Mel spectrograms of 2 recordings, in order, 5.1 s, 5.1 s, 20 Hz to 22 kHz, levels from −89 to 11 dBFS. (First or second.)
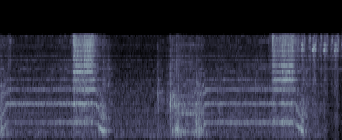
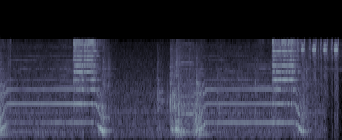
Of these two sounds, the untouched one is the second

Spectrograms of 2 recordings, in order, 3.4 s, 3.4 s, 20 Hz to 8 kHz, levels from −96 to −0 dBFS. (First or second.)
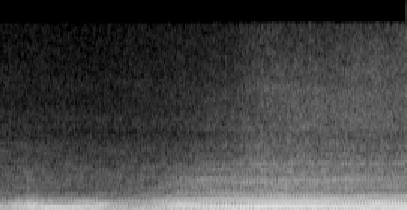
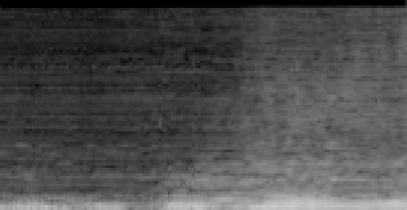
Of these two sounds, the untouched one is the first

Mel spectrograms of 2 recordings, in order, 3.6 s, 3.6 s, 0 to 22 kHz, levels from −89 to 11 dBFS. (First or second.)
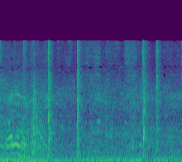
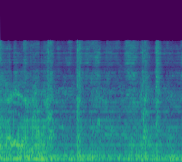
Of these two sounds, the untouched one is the first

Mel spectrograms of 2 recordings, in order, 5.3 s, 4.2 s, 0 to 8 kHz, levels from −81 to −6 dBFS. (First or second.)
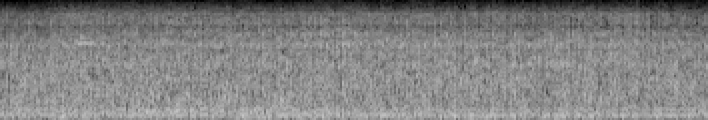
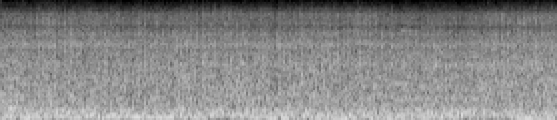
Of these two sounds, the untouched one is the second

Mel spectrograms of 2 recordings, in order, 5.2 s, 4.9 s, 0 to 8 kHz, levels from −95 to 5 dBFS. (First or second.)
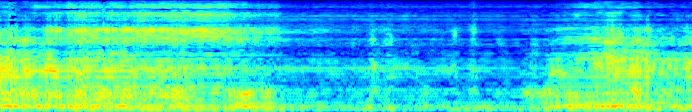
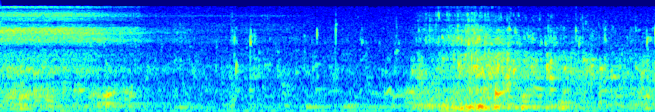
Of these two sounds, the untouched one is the second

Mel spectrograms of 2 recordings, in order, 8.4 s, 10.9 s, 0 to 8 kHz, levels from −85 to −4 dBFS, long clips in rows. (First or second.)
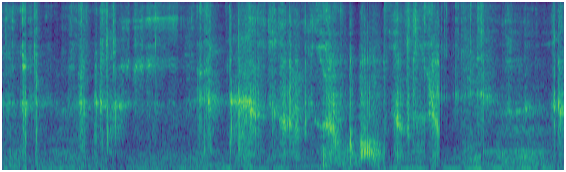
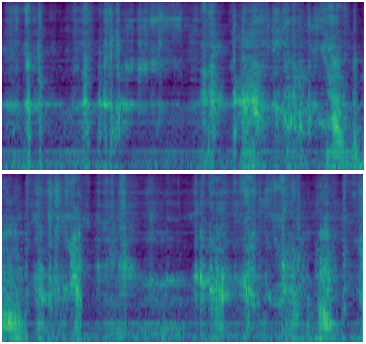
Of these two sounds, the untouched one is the first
